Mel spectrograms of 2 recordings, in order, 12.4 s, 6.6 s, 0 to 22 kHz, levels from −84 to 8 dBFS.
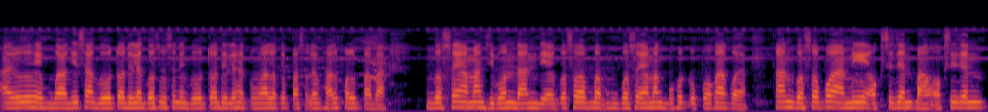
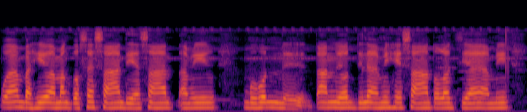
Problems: none marked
